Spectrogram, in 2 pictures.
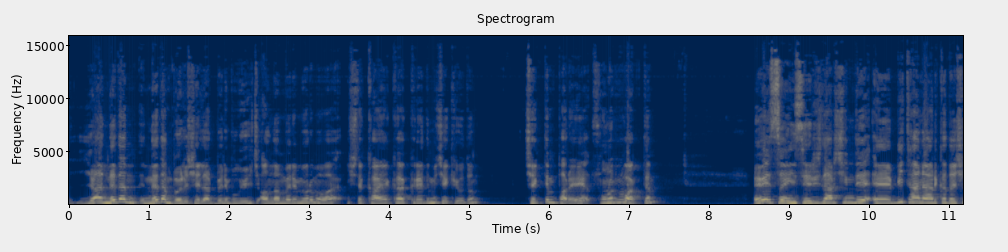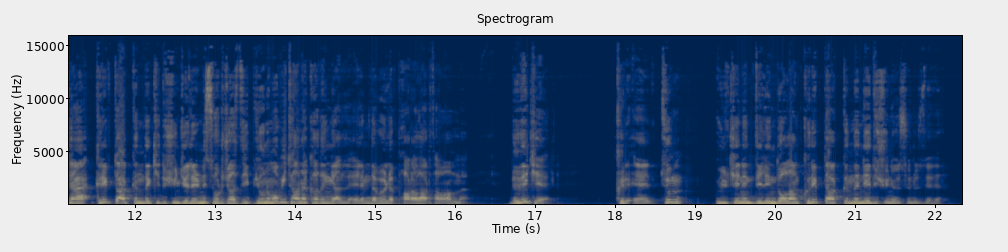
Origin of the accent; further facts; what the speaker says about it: Kahramanmaraş, Turkey; Ben Kahramanmaraşlıyım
